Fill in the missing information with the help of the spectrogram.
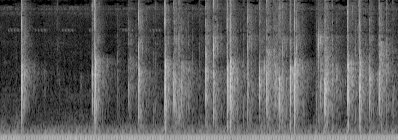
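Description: An audience claps in scattered, uneven bursts, sharp hand claps overlapping and thickening toward the middle, then thinning out, over a steady low hum with no talking.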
